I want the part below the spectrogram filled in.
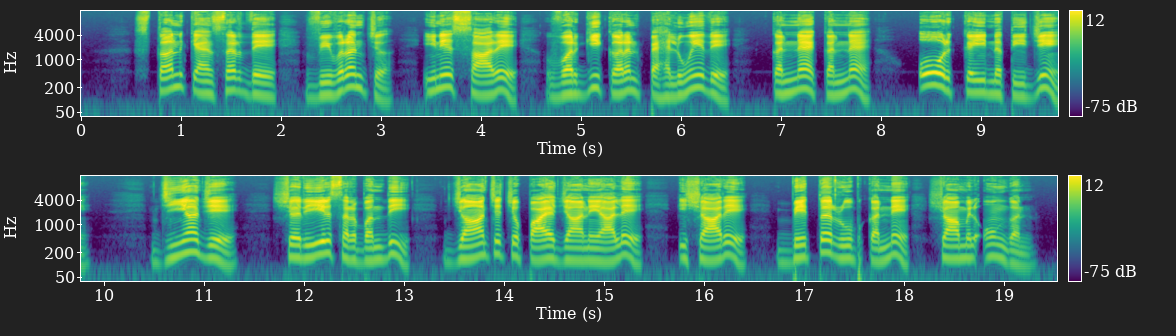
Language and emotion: Dogri, neutral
